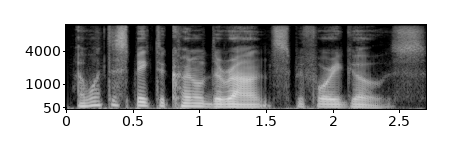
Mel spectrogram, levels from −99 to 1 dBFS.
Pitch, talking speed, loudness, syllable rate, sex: 110 Hz, 220 wpm, -21 LUFS, 6.2 syllables/s, male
